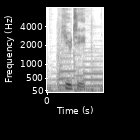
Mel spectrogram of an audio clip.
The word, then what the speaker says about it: Qt: right in C++ and qt or cute depending on how you want to pronounce it and uh there's just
